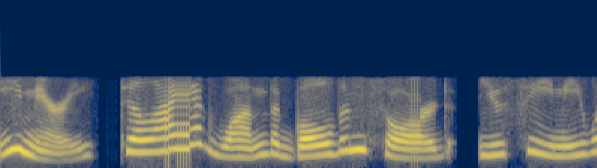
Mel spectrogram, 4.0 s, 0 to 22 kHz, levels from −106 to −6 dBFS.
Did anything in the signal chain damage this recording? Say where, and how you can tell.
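Yes, the network stage damaged it, through packet loss with last packet repeated. From 1.1 to 1.26 s about 100 ms of audio is missing, scattered over 160 ms with the longest gap 80 ms. From 2.74 to 2.8 s another 60 ms is missing. Each gap is filled by replaying the last received packet, which fits 20 ms packets. The replays don't align with the pitch, so the runs buzz at about 50 Hz, heard as a brief robotic stutter over the G.711 telephone band of 200 Hz to 3.7 kHz.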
